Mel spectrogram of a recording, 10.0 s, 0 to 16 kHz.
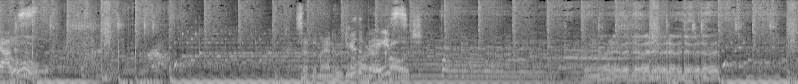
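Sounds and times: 
steady low bass: 0.0 - 9.9
bubbly water-drop-like synth plucks sliding in pitch: 2.1 - 3.4, 9.0 - 9.5
speech: 3.8 - 5.9, 7.3 - 9.4.

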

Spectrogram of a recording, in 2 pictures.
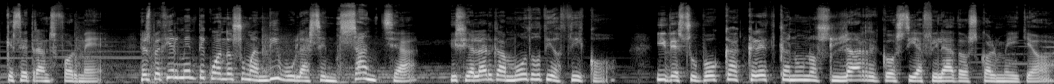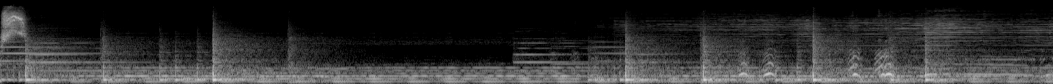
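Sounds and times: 
speech: 0.1 - 11.0
several dogs howling and whining: 17.7 - 21.0.

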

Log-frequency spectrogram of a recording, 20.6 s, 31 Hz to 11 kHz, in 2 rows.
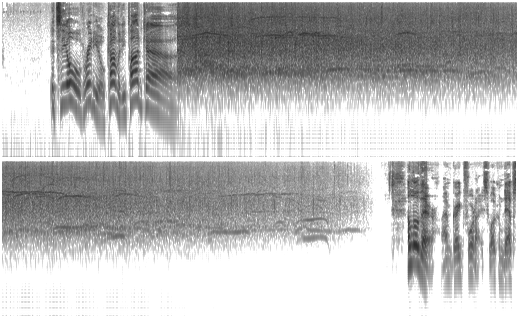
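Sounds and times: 
speech: 1.0 - 3.7, 18.4 - 20.5
live studio audience applauding: 3.5 - 17.8.

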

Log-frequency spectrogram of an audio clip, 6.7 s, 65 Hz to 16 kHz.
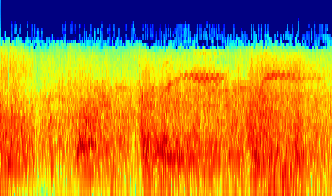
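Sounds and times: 
explosive charge blasting beneath a bridge: 0.0 - 6.6
horses on a bridge neighing: 2.0 - 6.6.

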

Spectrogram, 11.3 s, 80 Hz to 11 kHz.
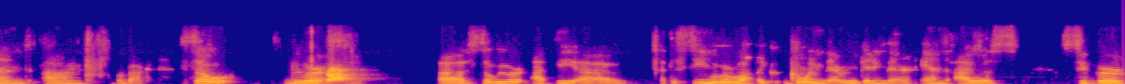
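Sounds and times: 
speech: 0.1 - 3.8, 4.4 - 11.2
dog barking at someone walking by at the door: 3.3 - 3.7.

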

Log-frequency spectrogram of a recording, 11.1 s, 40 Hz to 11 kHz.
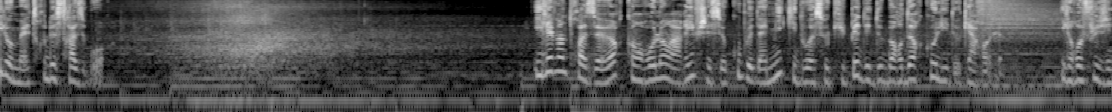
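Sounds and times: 
speech: 0.0 - 1.8, 5.3 - 11.1
car engine rumbling as the car pulls away toward Blasheim: 1.0 - 5.7.

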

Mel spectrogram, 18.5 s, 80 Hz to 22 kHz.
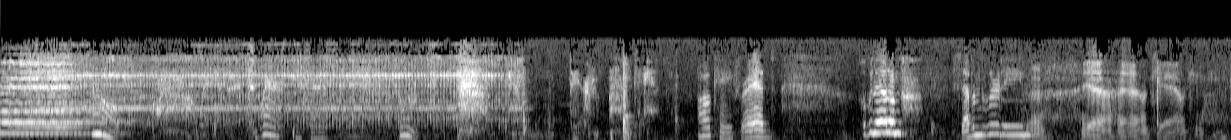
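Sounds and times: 
alarm clock ringing: 0.0 - 8.1
speech: 10.8 - 11.7, 12.9 - 13.7, 14.4 - 18.4.

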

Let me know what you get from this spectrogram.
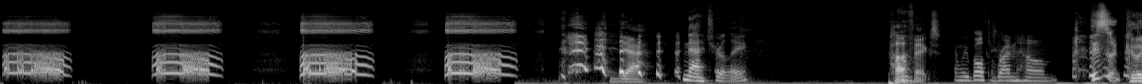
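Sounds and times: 
rubber chicken squeezed and squawking: 0.0 - 0.8, 1.5 - 2.3, 3.0 - 3.8, 4.4 - 5.2
laughter: 5.6 - 7.0, 10.8 - 11.4
speech: 6.2 - 7.6, 8.9 - 11.4.

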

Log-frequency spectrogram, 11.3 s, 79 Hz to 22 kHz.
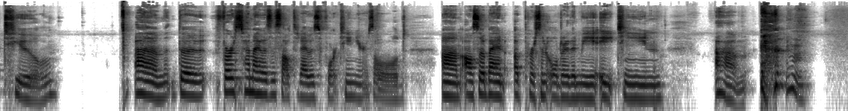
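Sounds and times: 
speech: 0.2 - 0.8, 1.6 - 10.8
coughing into a microphone: 10.1 - 10.8.

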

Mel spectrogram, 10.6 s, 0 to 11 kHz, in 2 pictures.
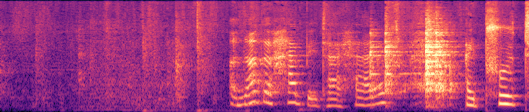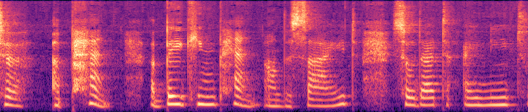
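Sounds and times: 
speech: 2.4 - 10.5
metal utensil scraping and clanking against a cooking pot while cleaning it: 3.7 - 4.7.

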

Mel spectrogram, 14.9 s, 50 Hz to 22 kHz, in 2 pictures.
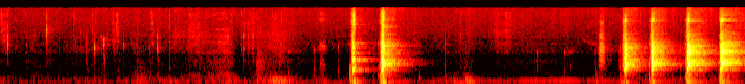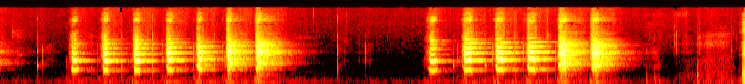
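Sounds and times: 
turkey clucks made on a mouth call: 3.5 - 4.2, 6.0 - 10.4, 11.7 - 13.8.

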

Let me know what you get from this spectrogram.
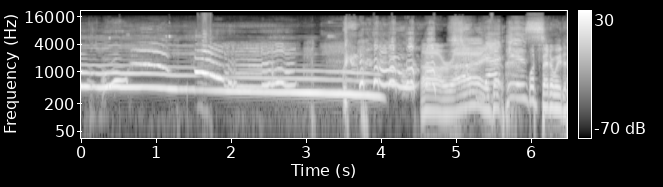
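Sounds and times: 
dog yips and whimpers: 0.0 - 2.1
dog howling in a long wavering tone: 0.0 - 4.2
laughter: 3.4 - 6.0
speech: 5.5 - 6.4.

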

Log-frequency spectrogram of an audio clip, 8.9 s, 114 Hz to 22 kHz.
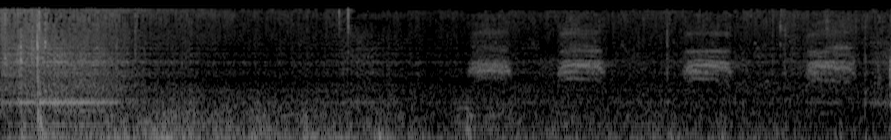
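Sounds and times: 
low rumble: 0.0 - 8.0
crow cawing: 4.7 - 6.2, 6.8 - 7.4, 8.0 - 8.7.

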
